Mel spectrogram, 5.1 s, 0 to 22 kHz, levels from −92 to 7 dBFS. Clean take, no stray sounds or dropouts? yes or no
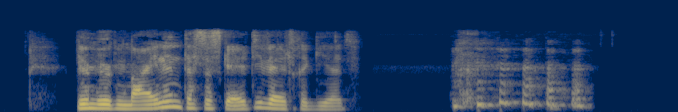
no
